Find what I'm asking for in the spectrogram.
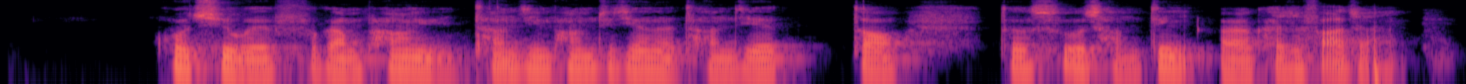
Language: Chinese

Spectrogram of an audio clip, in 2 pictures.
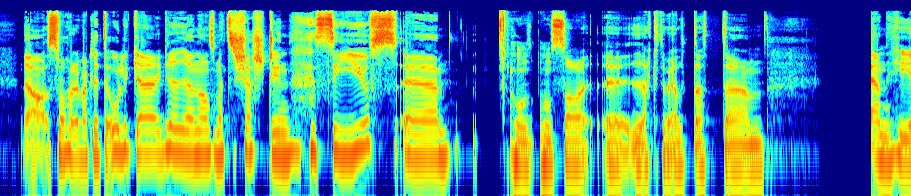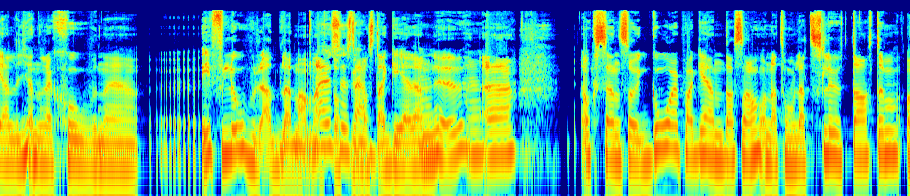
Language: Swedish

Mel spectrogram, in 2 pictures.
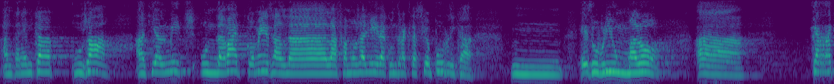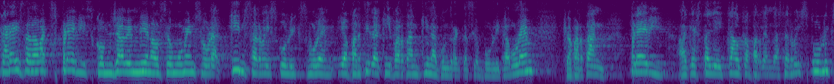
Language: Catalan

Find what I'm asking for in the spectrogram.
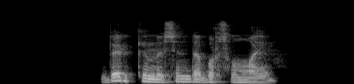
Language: Bashkir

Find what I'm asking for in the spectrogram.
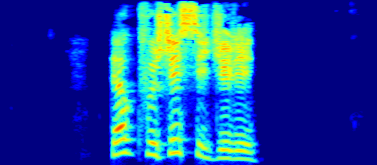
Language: Kabardian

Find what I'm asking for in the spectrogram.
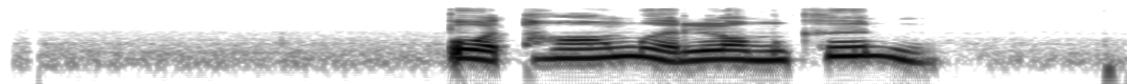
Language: Thai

